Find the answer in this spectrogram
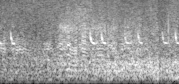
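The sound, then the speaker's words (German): A fly buzzes steadily, a continuous droning hum with small rising and falling swoops in pitch as it moves around, with no voices present. “Mann, der Fliegen fangen mit Stäbchen kann vollbringen alles.”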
